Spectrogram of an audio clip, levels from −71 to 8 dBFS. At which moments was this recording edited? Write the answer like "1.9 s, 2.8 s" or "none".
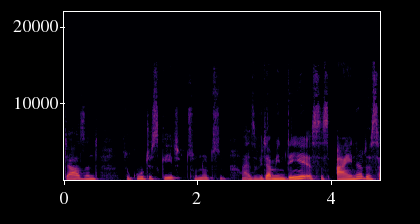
2.7 s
